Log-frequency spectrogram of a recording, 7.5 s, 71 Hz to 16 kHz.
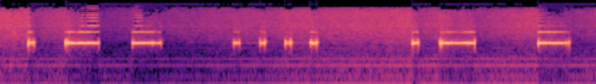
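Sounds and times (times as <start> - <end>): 
faint hum: 0.0 - 7.4
mid-pitched Morse code tone of dots and dashes: 0.4 - 2.0, 5.2 - 6.0, 6.7 - 7.2.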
